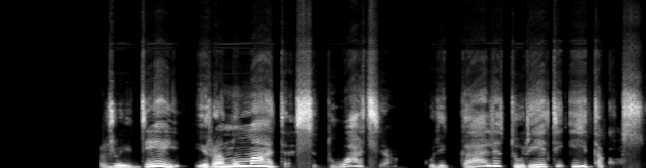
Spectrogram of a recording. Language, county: Lithuanian, Vilnius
